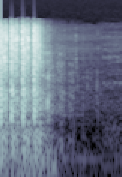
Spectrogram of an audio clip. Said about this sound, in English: rapidly fire the gun without having to pull the trigger repeatedly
